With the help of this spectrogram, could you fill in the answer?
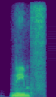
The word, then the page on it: nymph: British English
